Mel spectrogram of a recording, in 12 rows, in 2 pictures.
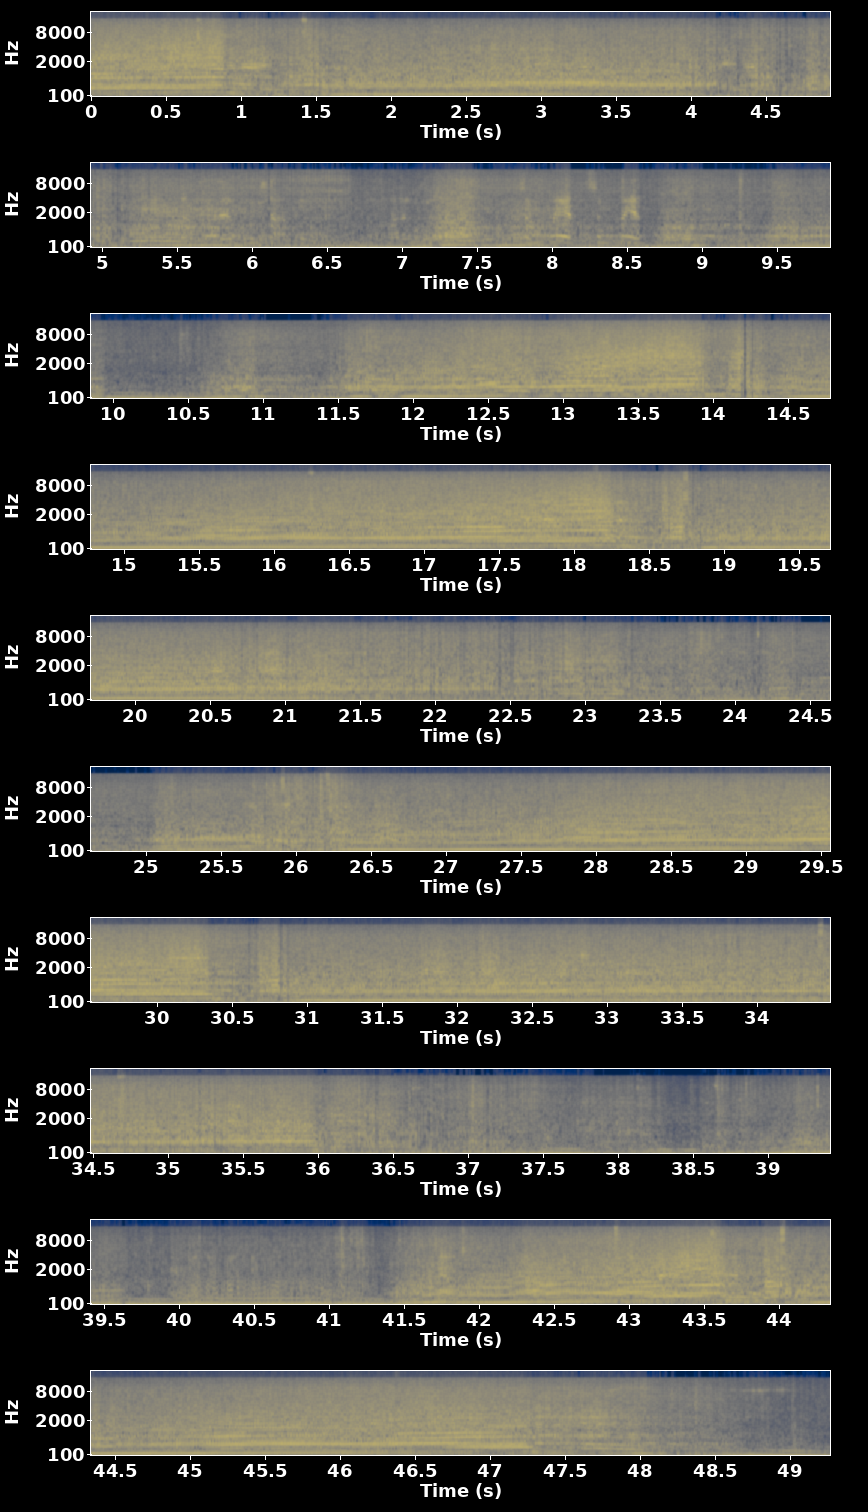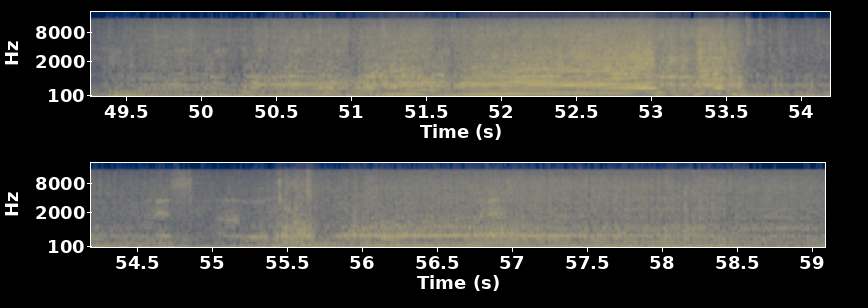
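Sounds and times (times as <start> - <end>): car engine revving: 0.0 - 59.0
gear changes: 0.0 - 59.0.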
